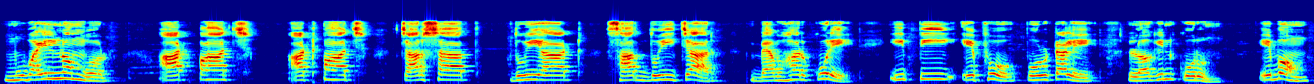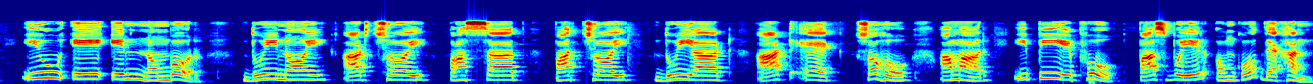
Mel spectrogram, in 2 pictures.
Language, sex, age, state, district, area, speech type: Bengali, female, 45-60, West Bengal, Nadia, rural, read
